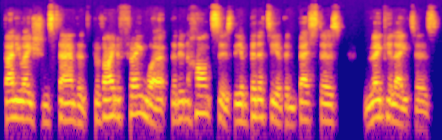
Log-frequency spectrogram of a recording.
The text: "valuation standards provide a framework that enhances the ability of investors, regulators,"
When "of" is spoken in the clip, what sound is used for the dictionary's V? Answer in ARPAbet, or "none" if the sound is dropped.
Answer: V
